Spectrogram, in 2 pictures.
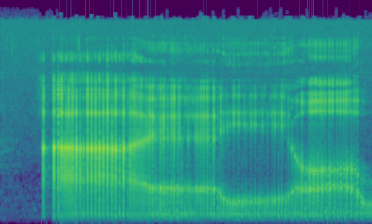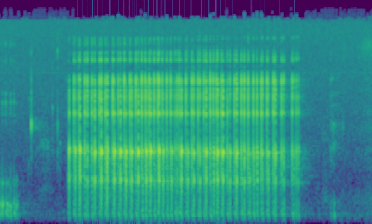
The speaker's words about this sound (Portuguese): Eu vou dar um exemplo de registro fry, emitindo uma nota com a vogal A para facilitar o acesso e depois mudando as vogais. Ouve aí.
